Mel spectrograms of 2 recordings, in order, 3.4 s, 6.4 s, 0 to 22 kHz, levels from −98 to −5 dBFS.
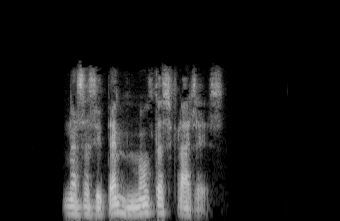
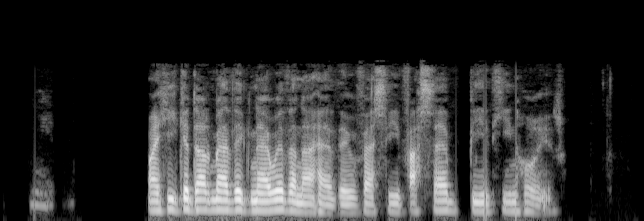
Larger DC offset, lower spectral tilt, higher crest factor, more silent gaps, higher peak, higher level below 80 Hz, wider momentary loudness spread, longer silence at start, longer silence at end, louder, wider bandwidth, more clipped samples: neither; second, -4 dB/octave vs -6.5 dB/octave; first, 24 dB vs 18 dB; second, none vs 0.81-1.45 s; second, -8 dBFS vs -2 dBFS; first, -54 dBFS vs -60 dBFS; about the same, 12 LU vs 12 LU; first, 0.65 s vs 0.35 s; first, 1.2 s vs 0.85 s; second, -30 LUFS vs -20 LUFS; about the same, 7.8 kHz vs 7.8 kHz; neither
